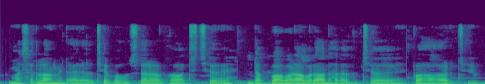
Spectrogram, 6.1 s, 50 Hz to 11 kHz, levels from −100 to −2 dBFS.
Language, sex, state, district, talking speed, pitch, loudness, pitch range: Maithili, male, Bihar, Begusarai, 130 wpm, 105 Hz, -32 LUFS, 100-105 Hz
